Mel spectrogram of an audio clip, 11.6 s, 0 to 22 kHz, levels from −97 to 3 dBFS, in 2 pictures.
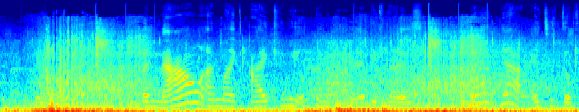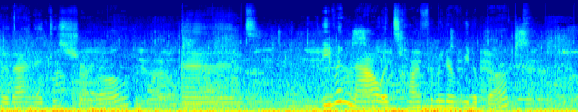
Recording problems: wind noise on the microphone; heavy; 1 dB below the speech
background chatter; loud; throughout; 4 voices, 9 dB below the speech

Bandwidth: 18.5 kHz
